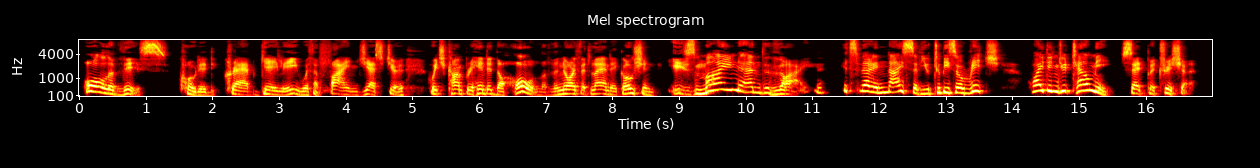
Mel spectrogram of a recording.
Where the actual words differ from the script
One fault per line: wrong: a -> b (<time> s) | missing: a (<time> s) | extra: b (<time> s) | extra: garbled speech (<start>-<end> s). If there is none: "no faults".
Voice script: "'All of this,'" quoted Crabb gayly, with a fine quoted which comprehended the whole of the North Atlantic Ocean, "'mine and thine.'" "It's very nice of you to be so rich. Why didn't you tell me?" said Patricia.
wrong: quoted -> gesture (4.2 s)
extra: is (8.8 s)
